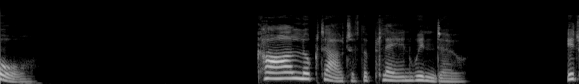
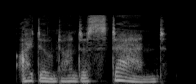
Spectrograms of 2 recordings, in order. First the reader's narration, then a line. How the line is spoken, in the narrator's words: he said quietly in Harold's ear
